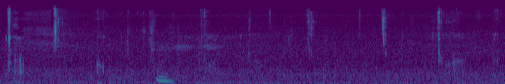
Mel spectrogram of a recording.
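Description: Close-up chewing of stir-fried pork stomach (tripe), faint, with small wet clicks of the mouth and a short low hum about a second and a half in.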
